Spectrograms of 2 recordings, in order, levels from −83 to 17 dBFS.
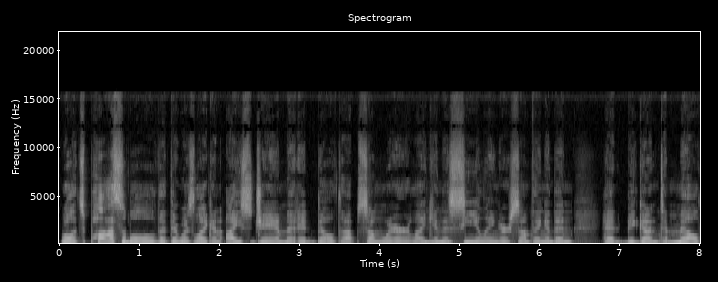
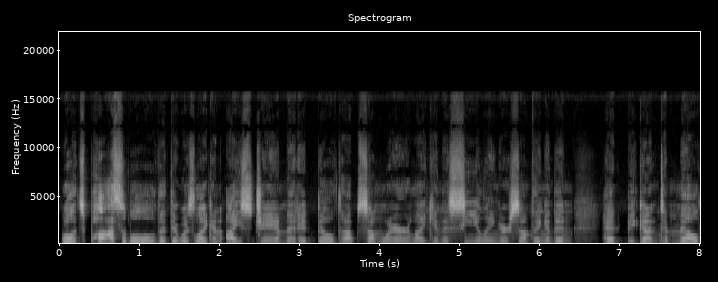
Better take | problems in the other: first | thin; very; fading below 450 Hz

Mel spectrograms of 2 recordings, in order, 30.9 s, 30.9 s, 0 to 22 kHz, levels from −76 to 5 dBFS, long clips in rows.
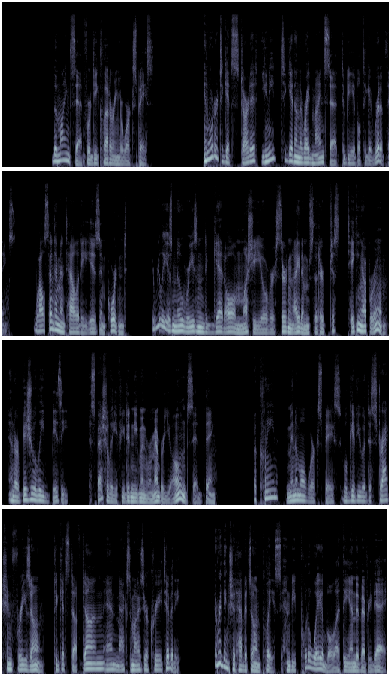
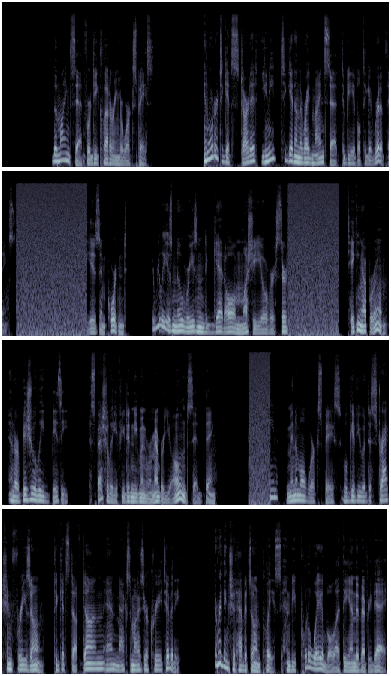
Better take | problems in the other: first | audio cutting out; filled with static; at 8 s for 1.5 s, at 13 s for 1 s and at 20 s

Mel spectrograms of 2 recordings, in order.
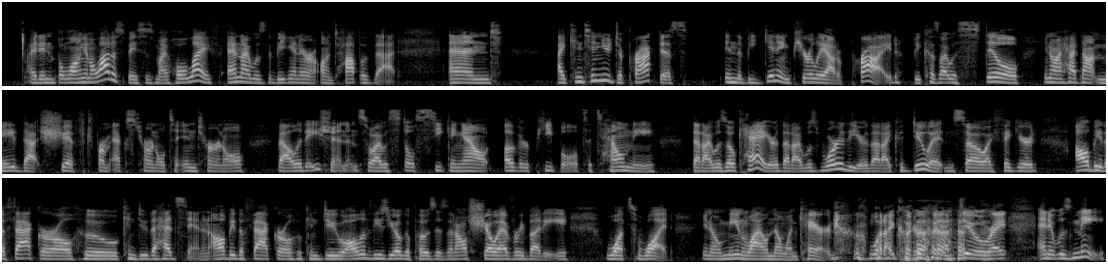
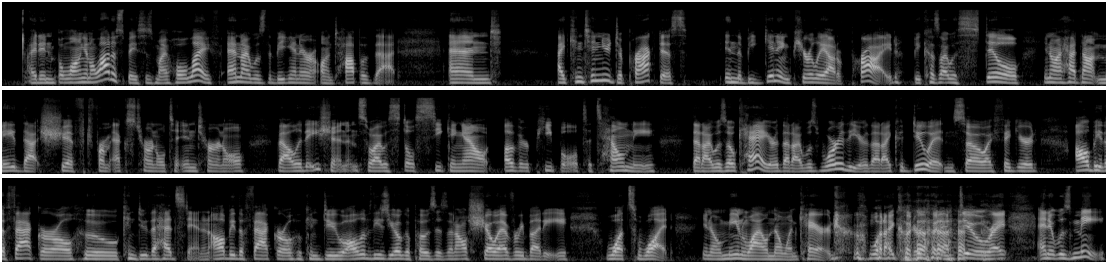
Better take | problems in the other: second | garbled, watery; slightly; nothing above 8 kHz

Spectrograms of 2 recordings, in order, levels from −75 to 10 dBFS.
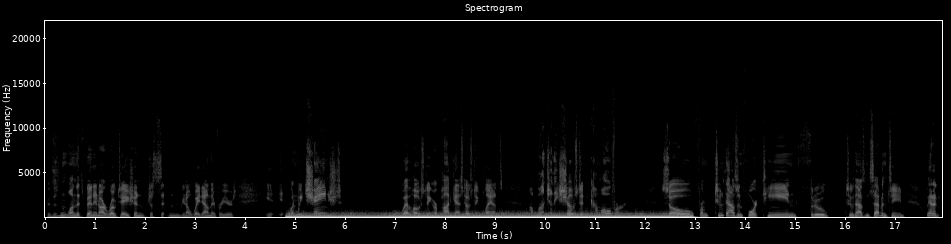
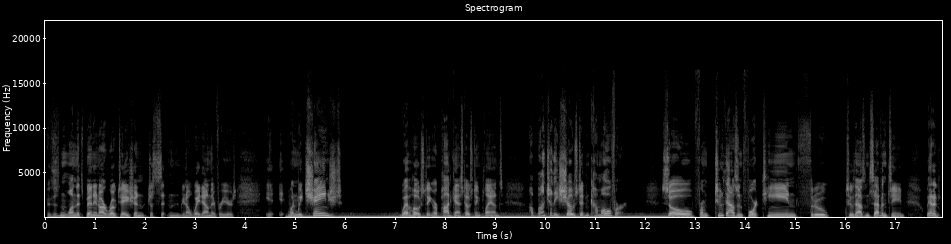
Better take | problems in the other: second | low rumble; loud; from 5 to 13 s; 1 dB below the speech; faint in the second

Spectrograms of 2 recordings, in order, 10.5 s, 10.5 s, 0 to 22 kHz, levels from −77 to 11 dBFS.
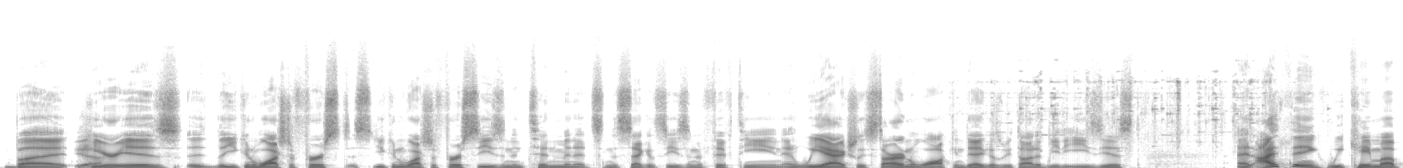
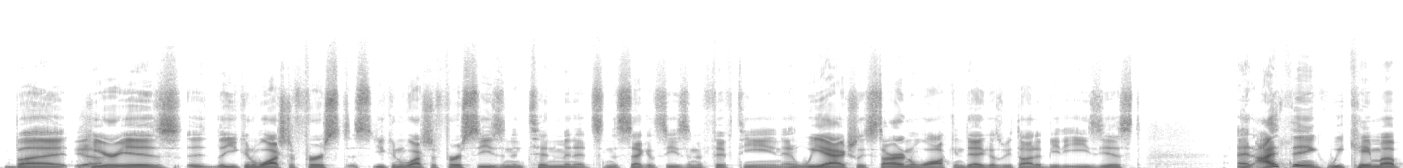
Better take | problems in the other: second | jangling keys; faint; from 7.5 to 10 s; peak 15 dB below the speech

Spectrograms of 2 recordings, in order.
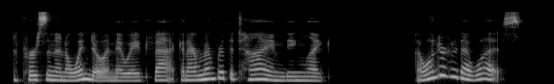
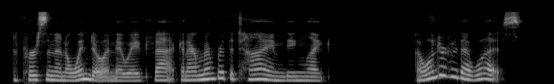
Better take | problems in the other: neither | none

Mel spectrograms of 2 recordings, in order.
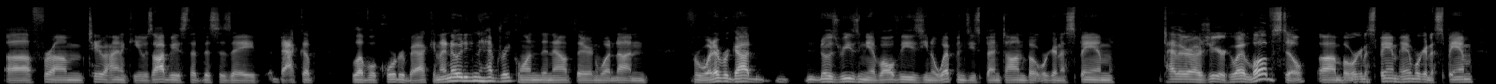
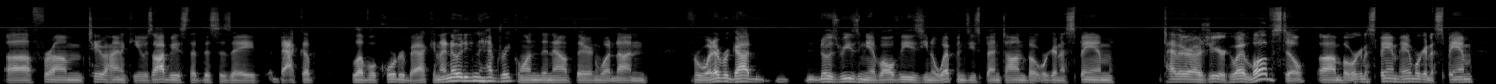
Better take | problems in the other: first | high-pitched whine; faint; throughout; 5.5 kHz, 25 dB below the speech

